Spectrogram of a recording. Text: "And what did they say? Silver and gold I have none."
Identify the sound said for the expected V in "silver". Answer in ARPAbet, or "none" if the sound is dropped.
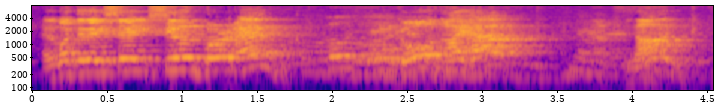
B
